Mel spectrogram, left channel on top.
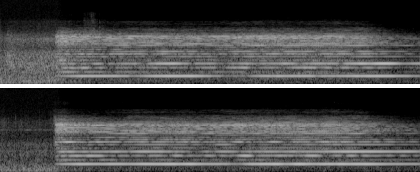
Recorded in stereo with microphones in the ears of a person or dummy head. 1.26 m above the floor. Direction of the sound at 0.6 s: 15° right (ahead or behind).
